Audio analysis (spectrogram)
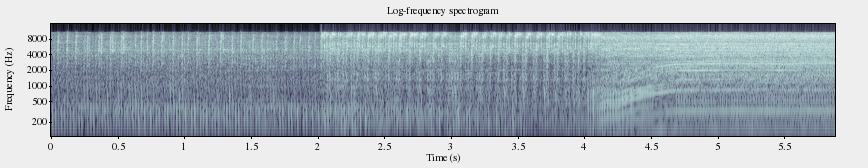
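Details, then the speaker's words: Husqvarna 325P4 pole pruner after the wiring was taped and sleeved, with new fuel lines, fuel filter and purge bulb: steady buzzing idle, then a clean rev to an even high scream with no stumbling; runs properly. "Alrighty guys, we got the Husqvarna pole saw going once again, but hey, if this helped you out, and remember that this can happen to any manufacturer."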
